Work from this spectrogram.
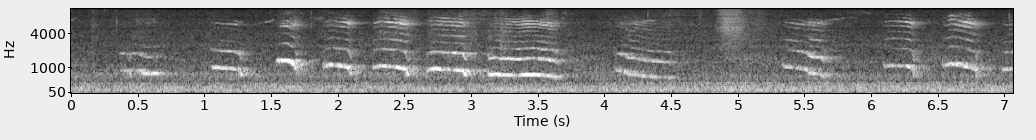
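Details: Cane Corso puppies piled together after breakfast, full and messy: many high, whining whimpers sliding downward, overlapping from several pups, steady soft background hum.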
